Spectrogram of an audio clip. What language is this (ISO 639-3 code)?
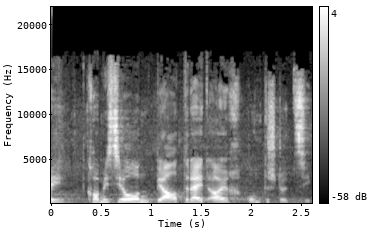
gsw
